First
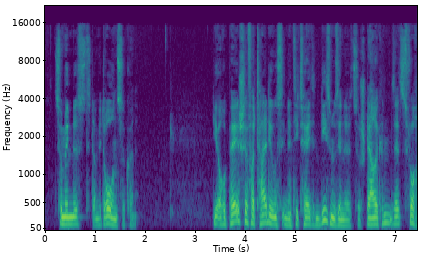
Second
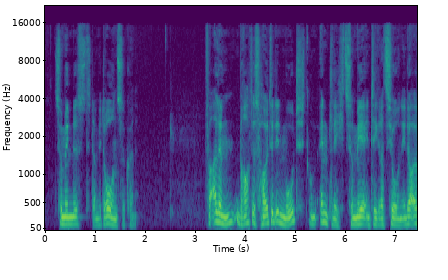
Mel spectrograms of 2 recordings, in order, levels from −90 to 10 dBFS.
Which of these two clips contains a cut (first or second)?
second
